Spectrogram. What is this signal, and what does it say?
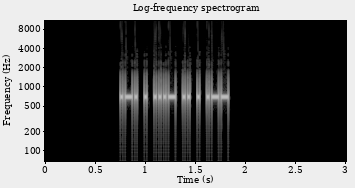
Morse code, heard as a keyed tone, about 50 wpm, 700 Hz. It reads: REVIEW
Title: Top 751-1000 Words 50wpm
